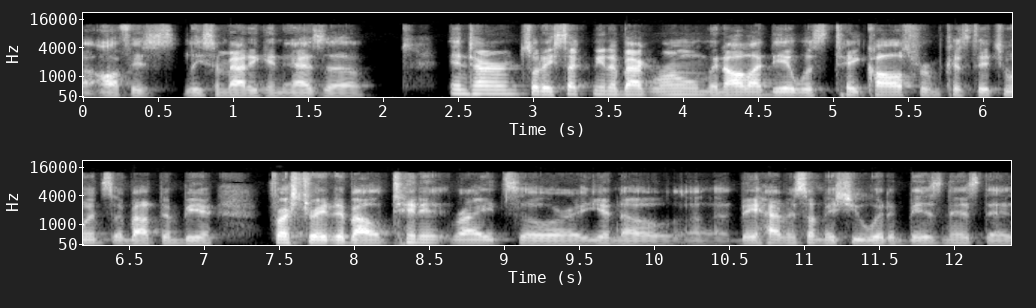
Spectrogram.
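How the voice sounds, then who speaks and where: Against a quiet background, a man in a normal speaking voice talks at medium pitch and moderate pace with an American accent and fairly even intonation. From Chicago. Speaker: state representative. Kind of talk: panel discussion.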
